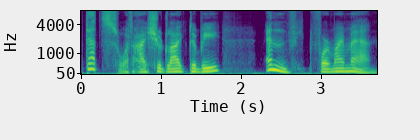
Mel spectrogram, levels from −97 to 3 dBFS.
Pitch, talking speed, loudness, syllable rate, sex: 140 Hz, 160 wpm, -17 LUFS, 4.2 syllables/s, male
